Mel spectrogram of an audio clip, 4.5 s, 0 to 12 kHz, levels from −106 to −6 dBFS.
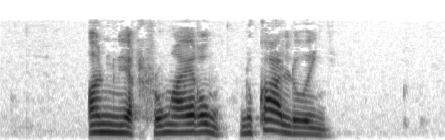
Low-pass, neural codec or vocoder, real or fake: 7.2 kHz; none; real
